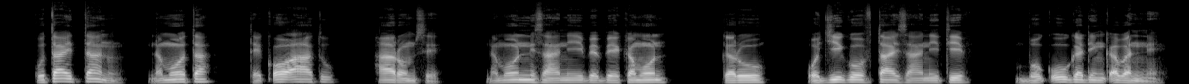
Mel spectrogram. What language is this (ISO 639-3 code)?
orm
